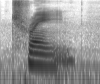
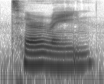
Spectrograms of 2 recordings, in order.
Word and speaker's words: train: Thomas talk train again be careful with train it's a cc VC so ccvc it means you have two consonants back to back so you look at them like one and say them together train it's not terrain it's not a CV it's a cc consonant consonant train train 12 this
